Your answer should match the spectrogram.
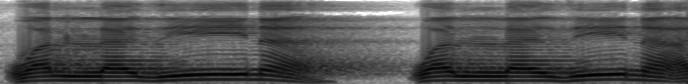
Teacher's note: ada mad thabi'i atau mad asli di sini karena ada sukun ya sebelumnya ada kasrah panjangnya satu Alif saja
